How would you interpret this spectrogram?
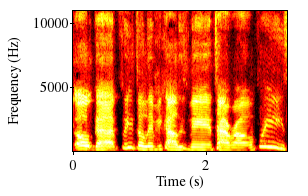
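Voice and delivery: playful imitation of a desperate plea; mock pleading. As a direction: beg heaven, half-joking. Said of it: "I was like".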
